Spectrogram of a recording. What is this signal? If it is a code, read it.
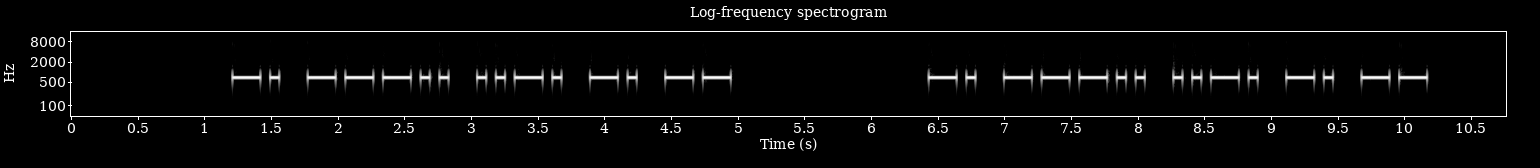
Morse code, heard as a keyed tone, about 17 wpm, 700 Hz. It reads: N8FNM N8FNM
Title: USA Call Signs - 5 Characters - Repeated 3x - 17wpm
